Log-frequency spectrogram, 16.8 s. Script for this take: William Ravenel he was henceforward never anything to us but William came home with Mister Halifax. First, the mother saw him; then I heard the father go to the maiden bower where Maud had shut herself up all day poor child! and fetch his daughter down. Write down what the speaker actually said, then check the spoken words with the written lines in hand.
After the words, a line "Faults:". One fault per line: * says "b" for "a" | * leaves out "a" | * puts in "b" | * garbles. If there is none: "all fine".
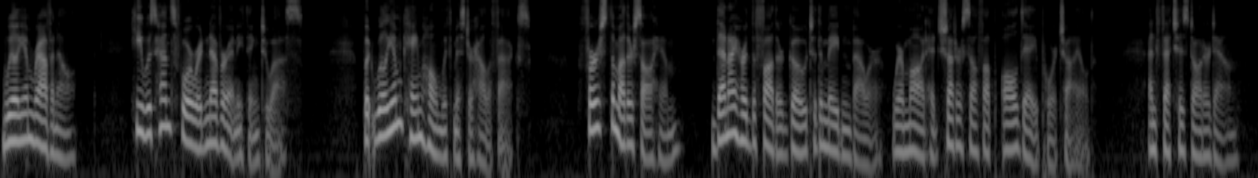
William Ravenel he was henceforward never anything to us but William came home with Mister Halifax. First, the mother saw him; then I heard the father go to the maiden bower where Maud had shut herself up all day poor child! and fetch his daughter down.
Faults:
all fine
